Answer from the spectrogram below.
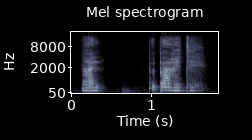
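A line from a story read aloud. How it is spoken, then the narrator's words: Mumbling. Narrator (French): marmonnait-il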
